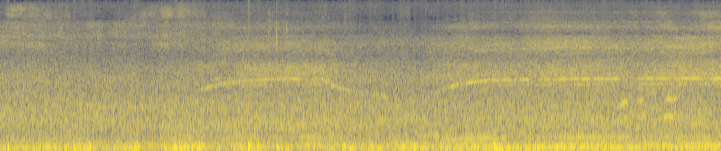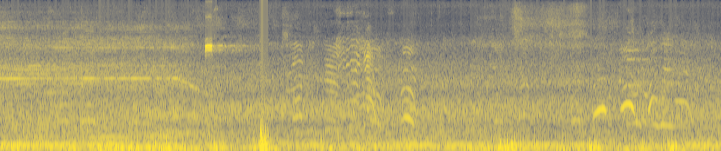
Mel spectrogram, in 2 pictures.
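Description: Young players shout to each other in the distance.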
